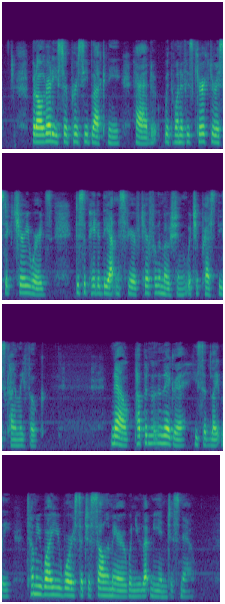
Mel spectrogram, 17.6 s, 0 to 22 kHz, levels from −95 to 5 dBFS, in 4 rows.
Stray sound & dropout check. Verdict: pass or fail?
pass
